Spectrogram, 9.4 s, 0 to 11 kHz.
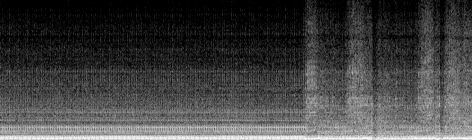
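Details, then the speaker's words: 1934 Ford chassis with 1960s Buick Nailhead V8, first run in about 40 years, fuel poured in because the accelerator pump isn't working: big V8 loping steadily through open pipes, rising and falling with throttle blips, no knocks. Normal running. "slingshot engage well she runs you better open some doors though"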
